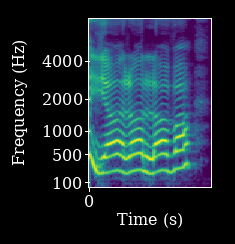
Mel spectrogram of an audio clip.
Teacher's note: तो ये सघोष और अल्प प्राण हैं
